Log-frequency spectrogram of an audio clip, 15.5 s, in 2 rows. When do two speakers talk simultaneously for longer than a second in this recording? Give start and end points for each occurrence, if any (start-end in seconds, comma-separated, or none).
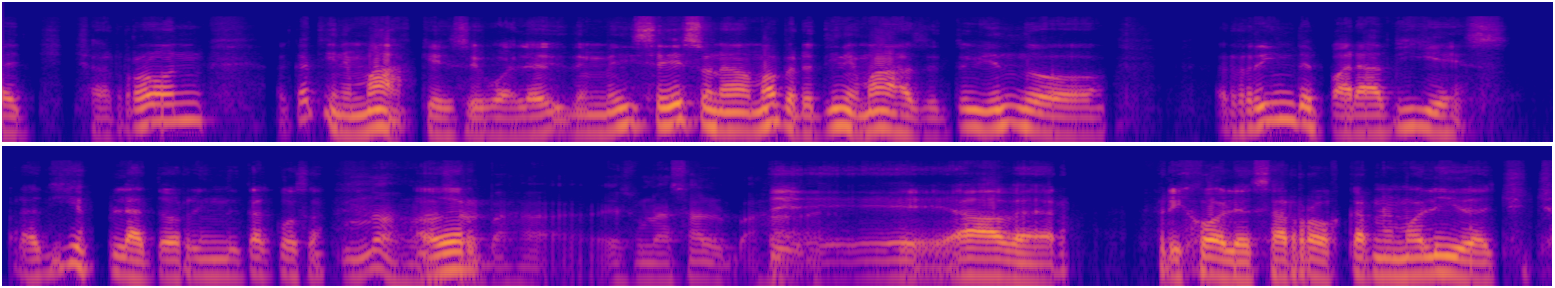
none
